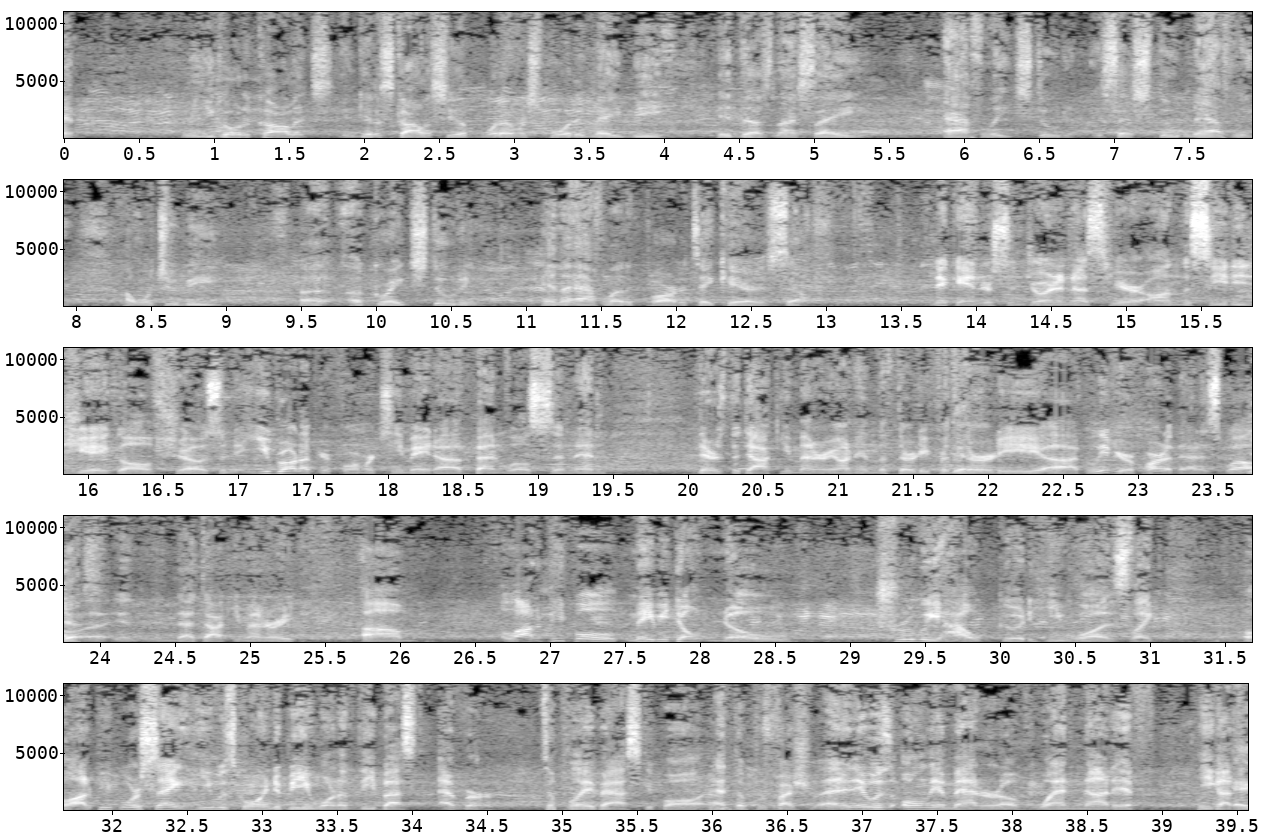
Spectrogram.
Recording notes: live in Rosemount, IL, for the Chicago Golf Show!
